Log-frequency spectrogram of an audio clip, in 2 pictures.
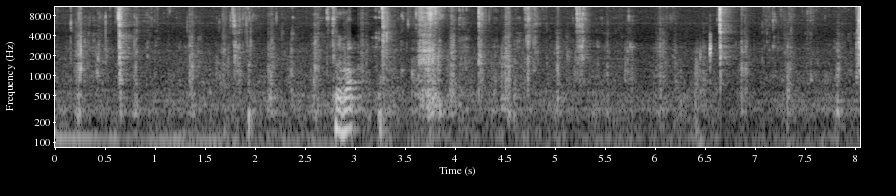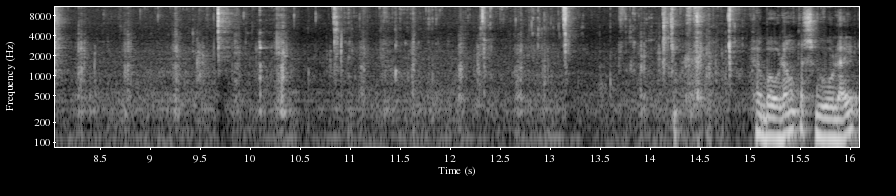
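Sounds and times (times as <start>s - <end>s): man chewing: 0.0s - 15.0s.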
